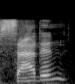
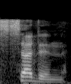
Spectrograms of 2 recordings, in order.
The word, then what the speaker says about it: sudden: this would be S instead of sadden this is sudden sudden burst of speed sudden burst of speed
